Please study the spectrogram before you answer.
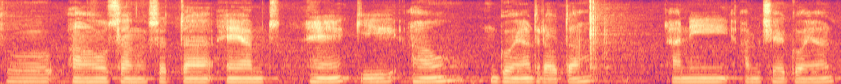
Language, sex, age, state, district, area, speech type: Goan Konkani, male, 18-30, Goa, Quepem, rural, spontaneous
